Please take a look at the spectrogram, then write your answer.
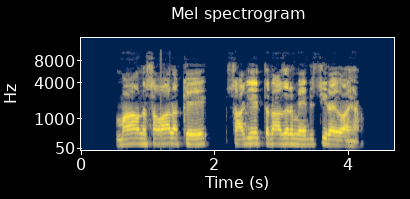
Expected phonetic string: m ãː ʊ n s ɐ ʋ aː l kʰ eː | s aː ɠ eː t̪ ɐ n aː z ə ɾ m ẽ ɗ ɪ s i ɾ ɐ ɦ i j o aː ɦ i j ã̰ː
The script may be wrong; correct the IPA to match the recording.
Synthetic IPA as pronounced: m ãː ʊ n s ɐ ʋ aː l kʰ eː | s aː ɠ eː t̪ ɐ n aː z ə ɾ m ẽ ɗ ɪ s i ɾ ɐ ɦ i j o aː ɦ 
